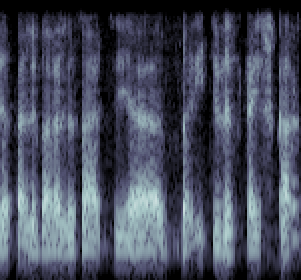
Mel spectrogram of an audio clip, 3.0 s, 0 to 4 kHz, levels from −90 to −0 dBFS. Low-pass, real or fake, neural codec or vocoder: 3.6 kHz; fake; vocoder, 22.05 kHz, 80 mel bands, HiFi-GAN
